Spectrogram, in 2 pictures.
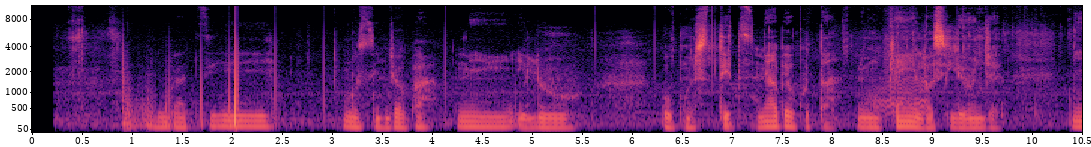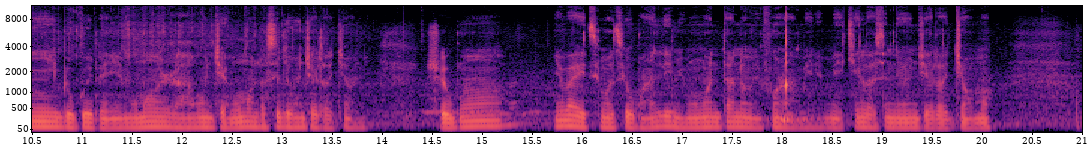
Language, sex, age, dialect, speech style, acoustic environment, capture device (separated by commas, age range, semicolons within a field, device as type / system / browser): Yoruba, male, 18-24, Nigeria - Lagos Yoruba, relaxed, nature, mobile / Linux / Chrome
